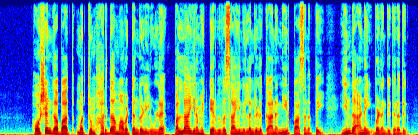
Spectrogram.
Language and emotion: Tamil, neutral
